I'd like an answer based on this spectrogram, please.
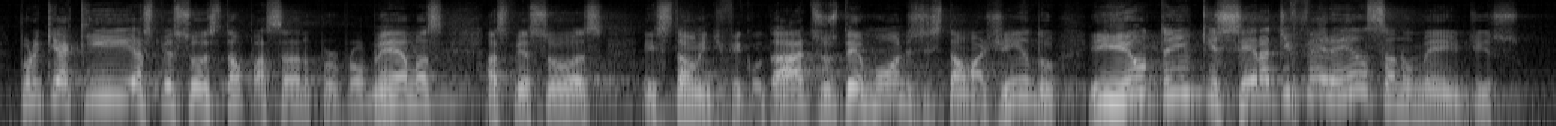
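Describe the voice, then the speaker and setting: A man at a high pitch with very wide pitch swings, a fairly slow pace and hardly any pauses, amid audible room echo and noticeable background noise. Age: 60s. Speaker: pastor. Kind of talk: sermon. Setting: online broadcast.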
